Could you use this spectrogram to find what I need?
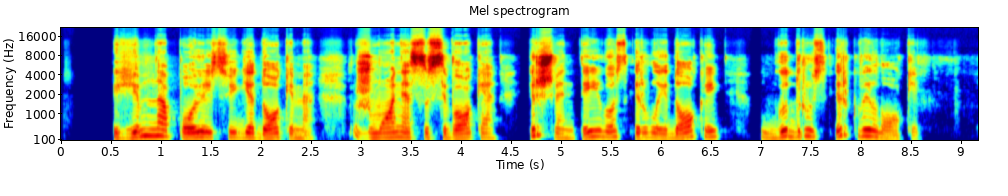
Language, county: Lithuanian, Kaunas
